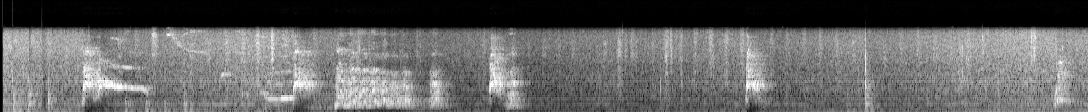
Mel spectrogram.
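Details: Six-year-old black and white female Chihuahua mix at an animal shelter in Phoenix, Arizona: scattered high whines and short yelping sounds with falling pitch, separated by pauses, over a steady mechanical hum.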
